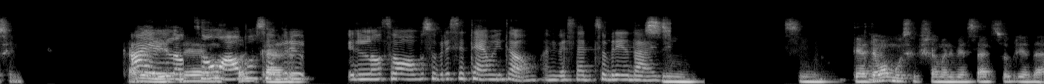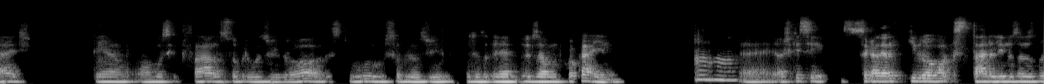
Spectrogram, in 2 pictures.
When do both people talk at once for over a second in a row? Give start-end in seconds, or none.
1.3-3.0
